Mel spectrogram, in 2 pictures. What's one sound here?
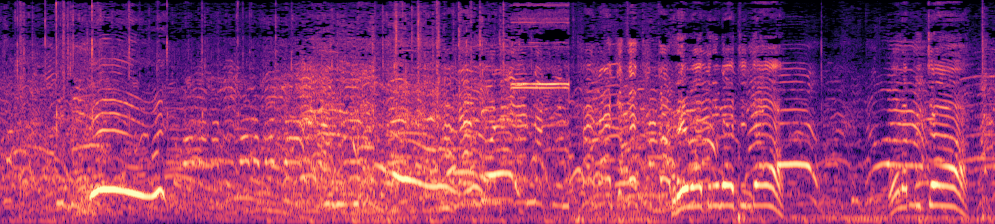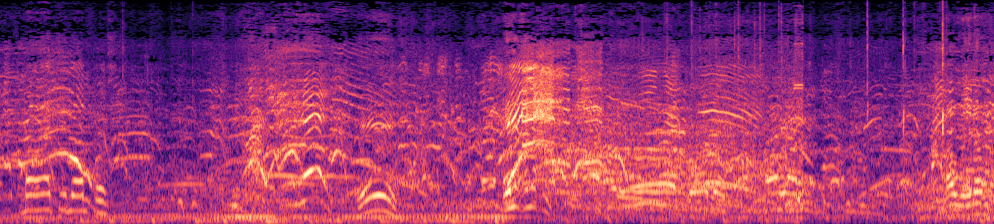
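A large outdoor crowd of spectators cheers and shouts.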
